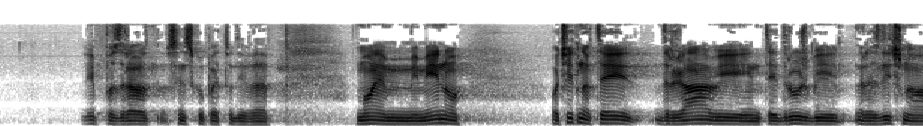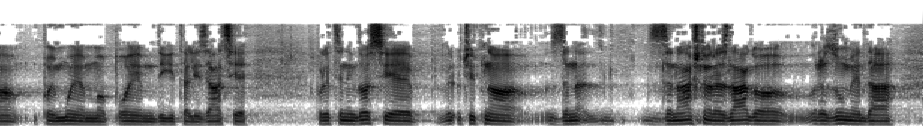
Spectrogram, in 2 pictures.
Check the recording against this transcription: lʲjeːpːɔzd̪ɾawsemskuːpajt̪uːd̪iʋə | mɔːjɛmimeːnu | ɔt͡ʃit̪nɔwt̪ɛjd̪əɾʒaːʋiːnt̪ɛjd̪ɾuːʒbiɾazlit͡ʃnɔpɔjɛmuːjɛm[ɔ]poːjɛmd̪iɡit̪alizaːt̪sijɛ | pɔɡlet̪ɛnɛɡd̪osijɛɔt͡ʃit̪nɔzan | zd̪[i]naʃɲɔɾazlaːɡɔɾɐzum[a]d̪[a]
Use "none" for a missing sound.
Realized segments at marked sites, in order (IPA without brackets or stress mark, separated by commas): ɔ, a, ɛ, a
